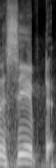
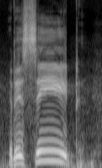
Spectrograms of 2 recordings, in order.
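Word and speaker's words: receipt: एक स्लिप मिलती है उस स्लिप को बहुत से कहते हैं रिसीप्ट नहीं पी साइलेंट है तो रिसीप्ट अ रॉन्ग प्रोनाउंसिएशन सही क्या है रिसीप्ट रिसीव सीट रिसीट फिर आता है द्वीप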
